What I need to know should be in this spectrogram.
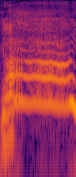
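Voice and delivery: high, loud "aah"; imitated child's scream. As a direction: scream like a child on a thrill ride. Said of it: "He's screaming".

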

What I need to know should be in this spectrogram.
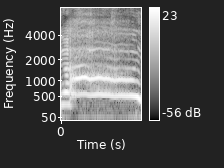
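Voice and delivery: high, loud "aah"; imitated child's scream. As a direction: scream like a child on a thrill ride. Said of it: "He's screaming".

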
